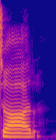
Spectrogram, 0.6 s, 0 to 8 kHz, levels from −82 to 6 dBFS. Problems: none marked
